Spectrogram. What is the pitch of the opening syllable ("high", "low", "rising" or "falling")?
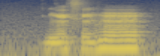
low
